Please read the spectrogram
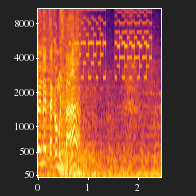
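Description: Mobile phone ringing: a high-pitched electronic ringtone of rapid stepping beeps, repeating over and over.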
